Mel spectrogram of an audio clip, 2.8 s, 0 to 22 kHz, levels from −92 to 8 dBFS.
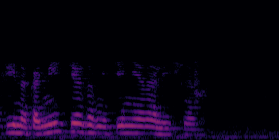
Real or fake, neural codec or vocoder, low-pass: real; none; 3.6 kHz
